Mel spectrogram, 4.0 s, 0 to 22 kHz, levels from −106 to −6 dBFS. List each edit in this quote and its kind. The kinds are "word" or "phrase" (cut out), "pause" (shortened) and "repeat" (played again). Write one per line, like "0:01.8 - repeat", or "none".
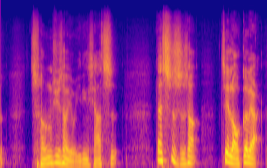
none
